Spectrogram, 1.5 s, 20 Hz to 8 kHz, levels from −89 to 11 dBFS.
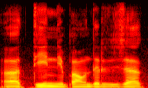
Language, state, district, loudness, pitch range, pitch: Kokborok, Tripura, Dhalai, -18 LUFS, 90-105 Hz, 95 Hz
